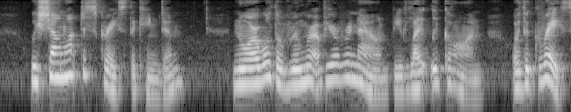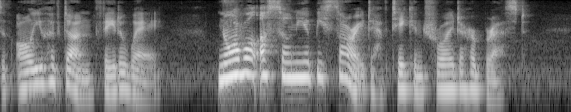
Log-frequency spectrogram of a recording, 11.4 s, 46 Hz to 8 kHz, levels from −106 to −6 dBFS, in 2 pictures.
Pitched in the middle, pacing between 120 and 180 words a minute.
No: medium, 165 Hz; average, 200 wpm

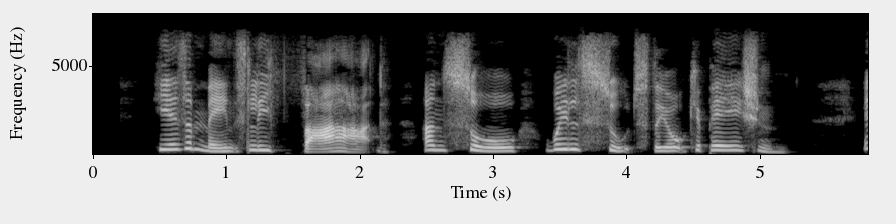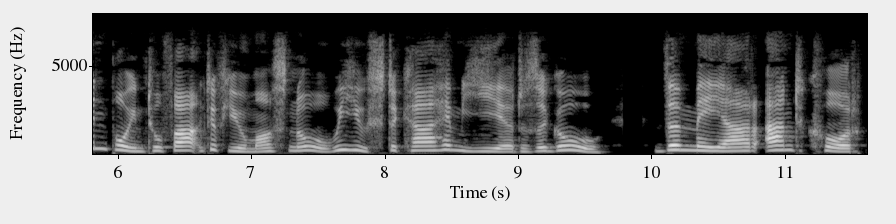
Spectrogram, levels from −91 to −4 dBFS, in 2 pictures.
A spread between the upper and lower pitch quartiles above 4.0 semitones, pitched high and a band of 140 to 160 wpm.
Yes: average, 4.9 semitones; high, 215 Hz; average, 150 wpm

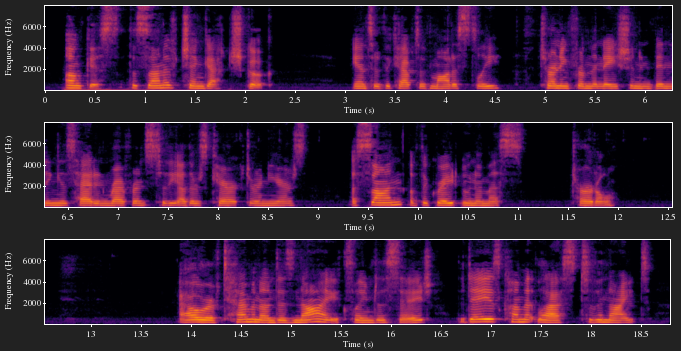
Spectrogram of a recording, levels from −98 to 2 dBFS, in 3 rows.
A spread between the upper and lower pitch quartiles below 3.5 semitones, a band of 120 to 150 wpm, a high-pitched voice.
No: narrow, 2.4 semitones; average, 160 wpm; high, 200 Hz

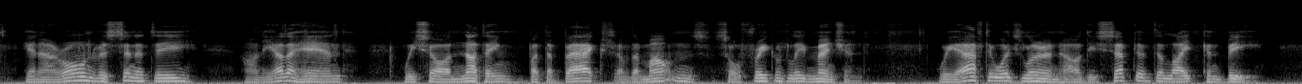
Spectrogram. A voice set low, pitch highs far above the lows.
No: low, 130 Hz; average, 4.4 semitones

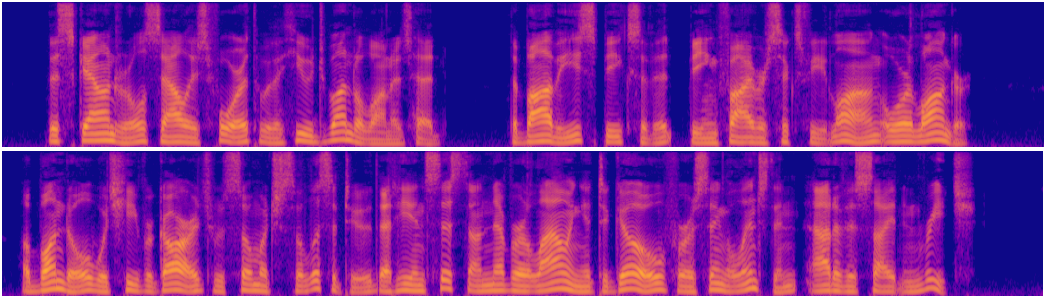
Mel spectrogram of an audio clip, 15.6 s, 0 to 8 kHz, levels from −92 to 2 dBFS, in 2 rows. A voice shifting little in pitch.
No: average, 4.1 semitones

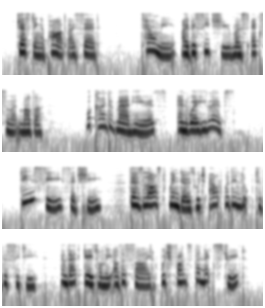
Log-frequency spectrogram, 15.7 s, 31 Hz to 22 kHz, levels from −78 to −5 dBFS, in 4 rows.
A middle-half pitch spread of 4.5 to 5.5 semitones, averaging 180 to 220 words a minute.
Yes: average, 5.0 semitones; average, 185 wpm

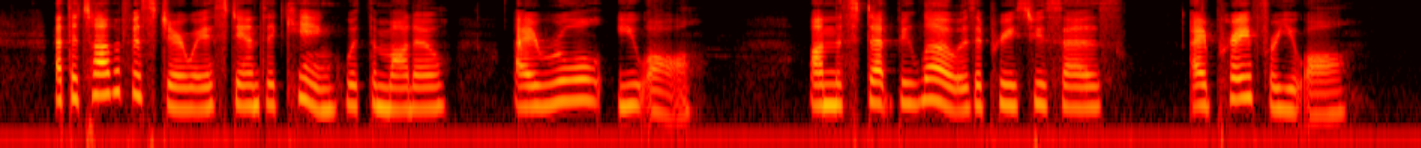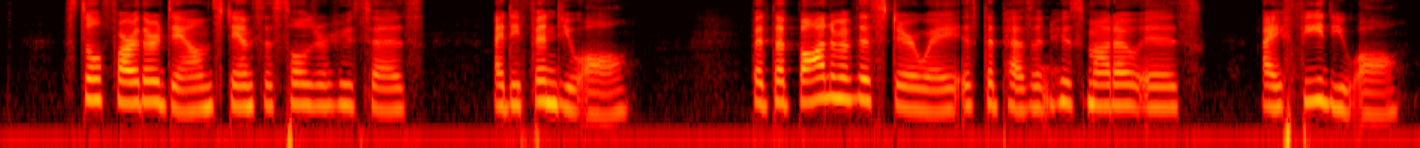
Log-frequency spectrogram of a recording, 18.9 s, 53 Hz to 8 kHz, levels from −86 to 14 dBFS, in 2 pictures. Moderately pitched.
No: high, 225 Hz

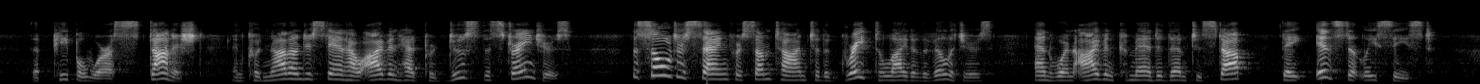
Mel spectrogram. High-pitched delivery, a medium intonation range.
Yes: high, 205 Hz; average, 4.4 semitones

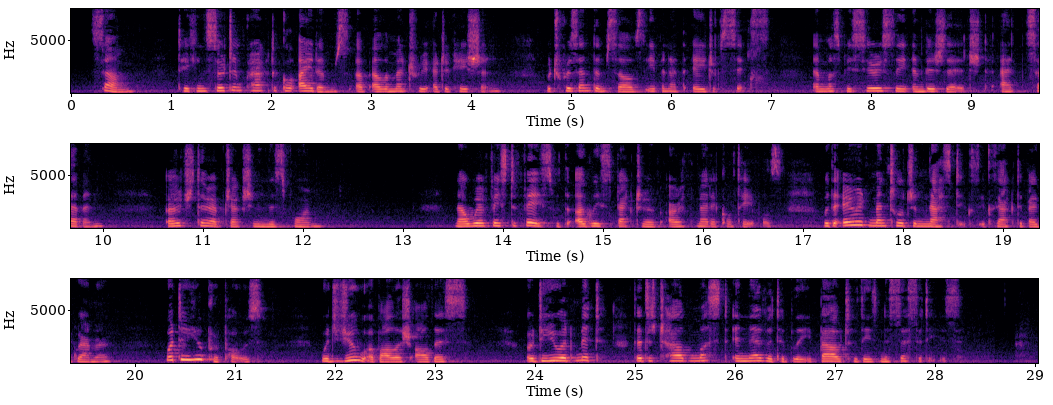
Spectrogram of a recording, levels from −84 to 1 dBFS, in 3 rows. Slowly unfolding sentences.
No: average, 150 wpm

